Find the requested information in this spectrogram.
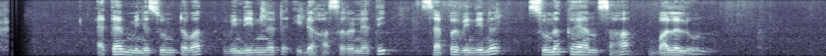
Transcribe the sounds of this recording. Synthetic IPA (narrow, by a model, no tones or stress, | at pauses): æt̪æmːinisuɳʈəʋat̪ʋind̪inːəʈəʔiɖəɦasəɾənæt̪isæpəʋind̪inə | sunəkəjansaɦabaləlun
